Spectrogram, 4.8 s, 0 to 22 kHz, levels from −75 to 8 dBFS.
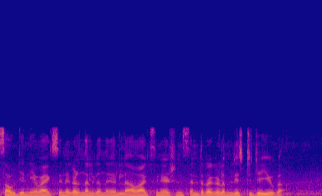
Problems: constant background noise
